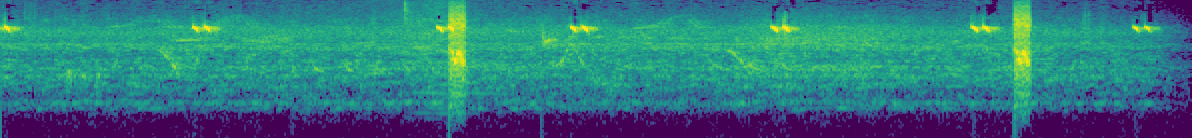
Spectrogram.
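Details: High, thin paired call notes from a male Burnished-buff Tanager come to papaya bait in a yard, spaced about a second apart, with a constant background insect hiss and a couple of brief knocks.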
